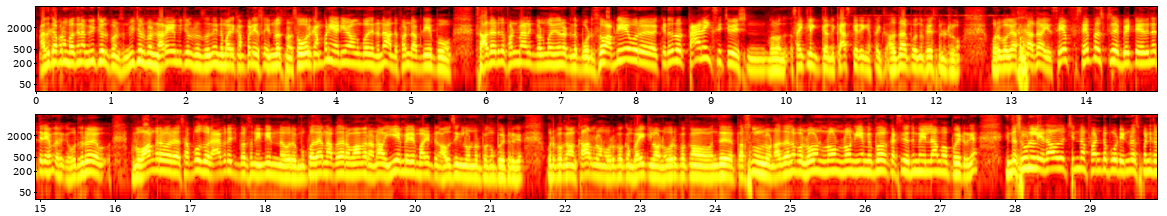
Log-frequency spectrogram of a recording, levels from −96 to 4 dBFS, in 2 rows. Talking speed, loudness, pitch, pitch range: 230 wpm, -14 LUFS, 175 Hz, 150-200 Hz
